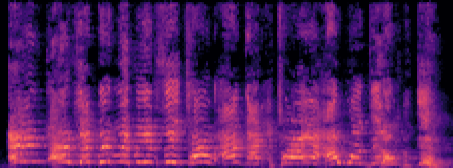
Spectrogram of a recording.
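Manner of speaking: high, loud, fast laughing auntie; hammed-up eager aunt; excited Aunt Clara. Aunt Clara begging to try the fish, high and excited. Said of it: "and Aunt Clara".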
